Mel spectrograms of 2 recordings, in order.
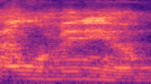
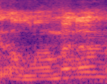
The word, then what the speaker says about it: aluminium: No, it's I mean, they add an extra syllable, but I think they might spell it with that extra syllable too, maybe. No, they don't. No, they don't. So they read aluminum and they pronounce it aluminium?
